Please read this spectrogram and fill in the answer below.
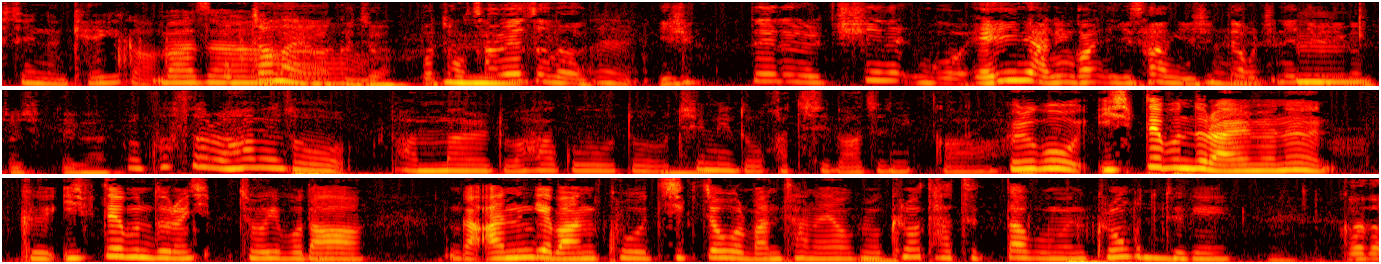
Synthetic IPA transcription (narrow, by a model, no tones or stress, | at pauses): s͈uinːɯnkeɡiɡamad͡ʑaopt͡ɕ͈anajokɯt͡ɕʰopotʰoŋsʰawesʰʌnɯneiɕʰip̚t͈e̞ɾɯɭt͡ɕʰinmʌeiniaɲinɡaisʰaŋiɕʰip͈et͡ɕʰined͡ʑiiɡʌt͡ɕ͈oɕʰi̥p̚t͈eɡakɯkʰos͈ɯɾɯɭɦamjʌnsʰʌpamːaɭdoɦaɡot͈ot͡ɕʰimidokat͡ɕʰimad͡ʑɯɲik͈akɯɾiɡoiɕʰi̥p̚t͈e̞bundɯɾaɭmjʌnɯn | kɯʔiɕʰi̥p̚t͈e̞bundɯɾɯnɕʰit͡ɕʌɡiboda | k͈aʔanɯnɡe̞mankʰot͡ɕik̚t͡ɕ͈ʌɡɯɭmant͡ɕʰanajokɯɾiɡokɯɾʌtatɯt̚t͈abomjʌnkɯɾʌnŋɡʌt͈ote̞ɡe̞kɯɾʌd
